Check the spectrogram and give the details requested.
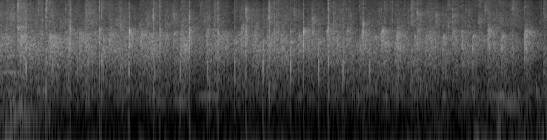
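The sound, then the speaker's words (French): A crowd applauds steadily for several seconds, a dense crackle of many hands clapping at once with no pauses, holding an even loudness throughout. “On peut applaudir”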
